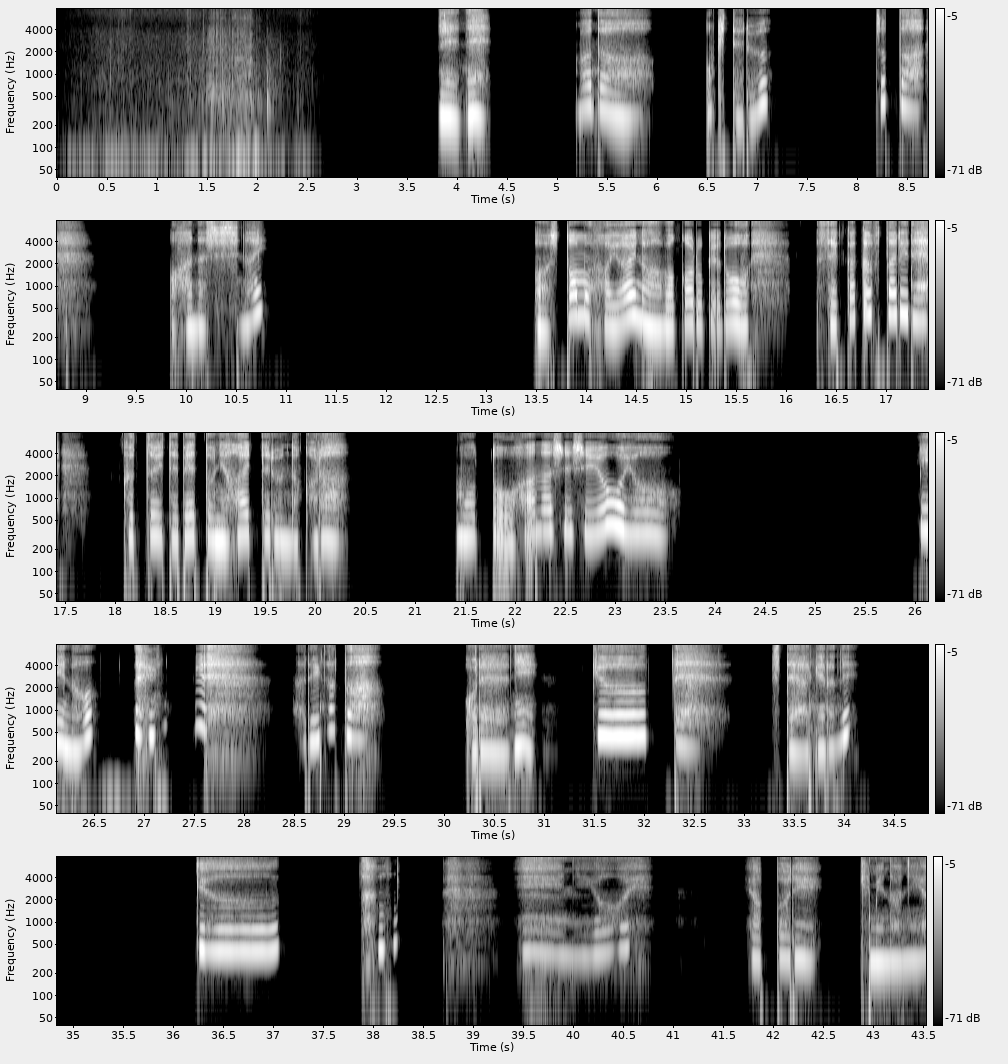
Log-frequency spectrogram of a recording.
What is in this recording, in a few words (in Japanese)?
添い寝, ASMR; ふふっ、いーっぱい幸せになろうね！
